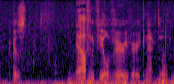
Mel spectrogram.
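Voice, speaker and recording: The man speaks in a very deep, low pitch at a very fast pace. There is audible room echo. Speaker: podcaster. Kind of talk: personal monologue vlog. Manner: halting.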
